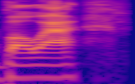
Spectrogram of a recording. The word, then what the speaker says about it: Bowyer: It's It's Bowyer. It's Bowyer.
